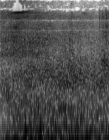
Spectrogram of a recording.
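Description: Lorry passing close by on the road: a loud, low rumble that starts suddenly and eases slightly near the end.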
